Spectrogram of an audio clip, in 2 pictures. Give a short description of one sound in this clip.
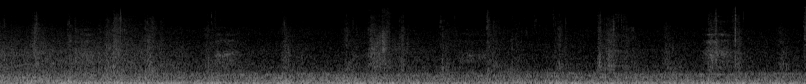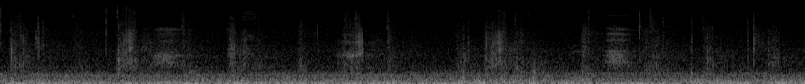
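Footsteps crunch on a stone floor at a steady walking pace.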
